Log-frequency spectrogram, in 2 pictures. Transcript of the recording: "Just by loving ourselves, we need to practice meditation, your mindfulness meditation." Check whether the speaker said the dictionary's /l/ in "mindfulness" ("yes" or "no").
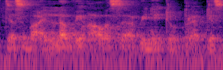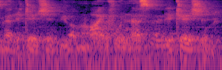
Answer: yes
